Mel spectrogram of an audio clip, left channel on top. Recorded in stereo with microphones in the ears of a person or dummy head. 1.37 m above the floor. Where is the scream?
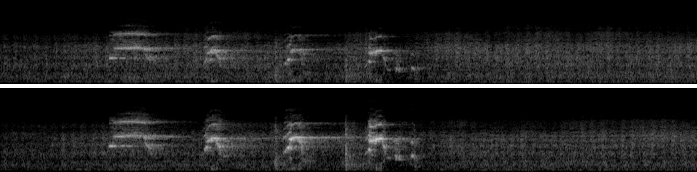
20° right (ahead or behind), 2.5 m; by 4.2 s 75° right (ahead or behind), 1.0 m.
